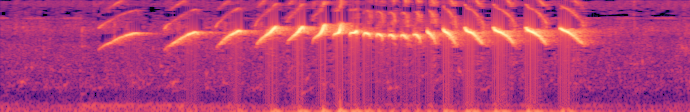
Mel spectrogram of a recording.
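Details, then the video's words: Olive-backed sunbird song: high, sharp upslurred whistles accelerating into a quick even trill, then slowing into a few spaced notes, with a quiet background. "Suara Alam Kolibri Wulung"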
